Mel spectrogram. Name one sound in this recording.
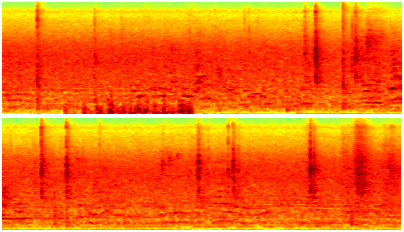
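A thin plastic wrapper crinkles in someone's hands.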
